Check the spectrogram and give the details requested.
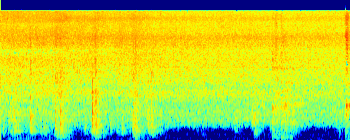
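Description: Chopped onion and tomato masala with garlic, ginger and green chilli sizzling in oil, with a wooden spatula scraping and tapping against the pan as it is stirred now and then, and a sharp knock just before the end.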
